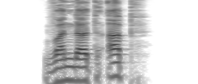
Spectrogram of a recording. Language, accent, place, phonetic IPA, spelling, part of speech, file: German, Germany, Berlin, [ˌvandɐt ˈap], wandert ab, verb, De-wandert ab.ogg
- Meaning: inflection of abwandern: 1. third-person singular present 2. second-person plural present 3. plural imperative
